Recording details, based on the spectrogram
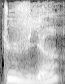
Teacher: Final S not pronounced, and then you get this yen sound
